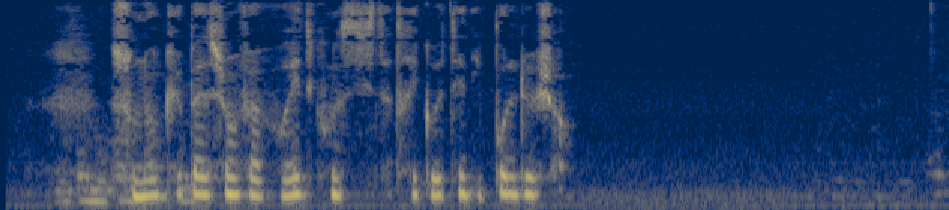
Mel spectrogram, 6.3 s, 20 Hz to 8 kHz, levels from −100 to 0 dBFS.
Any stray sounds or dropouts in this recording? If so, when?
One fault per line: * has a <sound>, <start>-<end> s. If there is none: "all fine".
all fine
